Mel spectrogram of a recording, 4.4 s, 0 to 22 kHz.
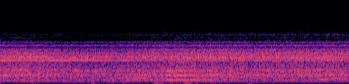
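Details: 1960 Zenith X519 clock radio after repair, tuned to a faint AM station without the antenna tuner: a steady hiss and static with barely audible tones, weak reception from poor band conditions.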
